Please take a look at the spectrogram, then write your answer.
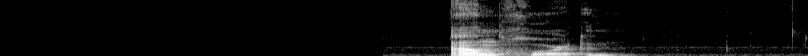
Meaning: to bestir oneself
- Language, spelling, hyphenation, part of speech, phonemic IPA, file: Dutch, aangorden, aan‧gor‧den, verb, /ˈaːŋˌɣɔrdə(n)/, Nl-aangorden.ogg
